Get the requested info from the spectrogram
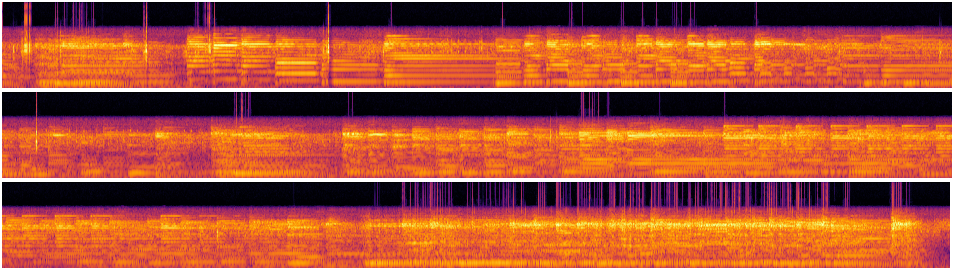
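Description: Live acoustic guitar instrumental: a picked melody with quick runs of notes, giving way to louder, fuller strummed chords near the end.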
